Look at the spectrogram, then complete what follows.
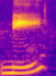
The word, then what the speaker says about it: knee: So sometimes that sound, it could be spelled as a KN, so that's things like night and things like knee. But sometimes it's spelled as GN for things like gnome. So we're still saying the same sound, that N sound, but we're now writing it slightly different.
